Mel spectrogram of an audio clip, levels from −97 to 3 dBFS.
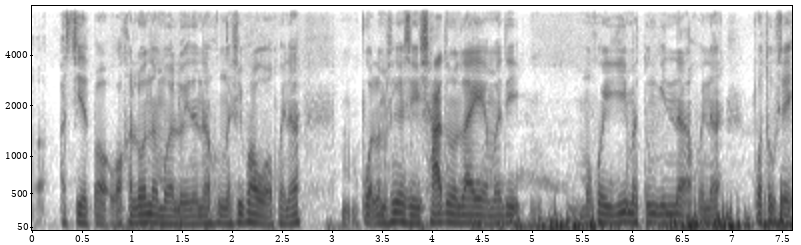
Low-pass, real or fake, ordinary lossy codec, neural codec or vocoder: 7.2 kHz; real; none; none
